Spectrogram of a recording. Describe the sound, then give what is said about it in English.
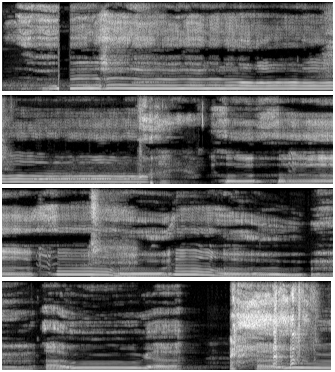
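A voice imitates howling wind with long, sustained wavering moans that rise and fall in pitch, fairly loud, ending in a brief breathy whoosh. “Yeah, yeah, I'll do the howling wind.”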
